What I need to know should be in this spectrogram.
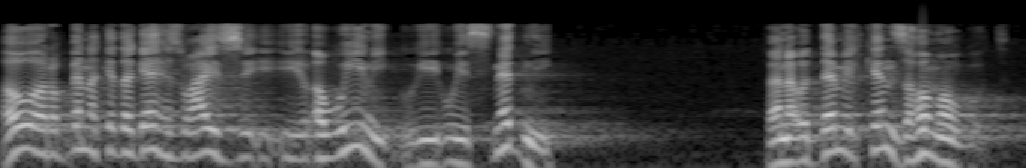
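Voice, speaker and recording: A man with an Egyptian Arabic accent delivers a sermon in a slightly high voice. He poses rhetorical questions and answers them himself, and he slows down to lean on scripture quotes. The recording is muffled and rings with long church reverb. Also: darkish tone. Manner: quotes scripture slowly and emphatically.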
